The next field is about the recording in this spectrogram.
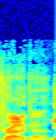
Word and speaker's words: Karateka: He remade, is it Karateka? Is that how you pronounce it? – Remade Karateka.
